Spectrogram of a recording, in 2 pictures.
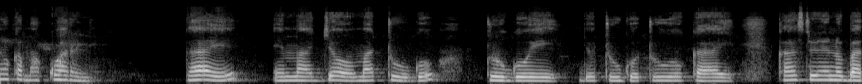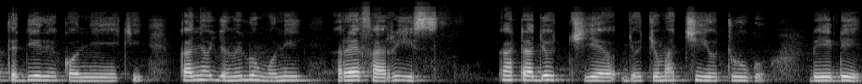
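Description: Opus voice compression is plainly audible throughout: coarsely coded excitation leaves the speech hoarse and slightly robotic, which fits hybrid coding at about 16 kbps.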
